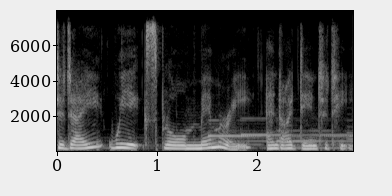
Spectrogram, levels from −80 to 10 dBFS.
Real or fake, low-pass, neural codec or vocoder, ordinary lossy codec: real; 7.2 kHz; none; Opus, 64 kbps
